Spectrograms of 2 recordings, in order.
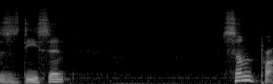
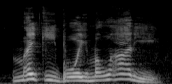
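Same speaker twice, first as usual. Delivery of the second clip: Mikey boy Malati tossed off much higher in a put-on voice; mocking nickname; 9 semitones higher, 4 dB louder than usual. Streamer ribbing the Canadian fighter for chat, high goofy put-on voice. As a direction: tease him like a cartoon announcer.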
